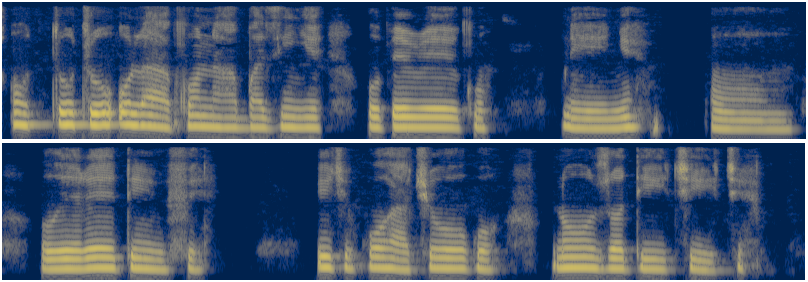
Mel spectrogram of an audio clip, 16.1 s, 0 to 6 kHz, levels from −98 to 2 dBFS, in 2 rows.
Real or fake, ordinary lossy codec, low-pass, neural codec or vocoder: real; MP3, 48 kbps; 5.4 kHz; none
